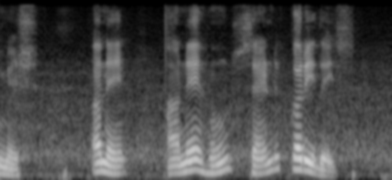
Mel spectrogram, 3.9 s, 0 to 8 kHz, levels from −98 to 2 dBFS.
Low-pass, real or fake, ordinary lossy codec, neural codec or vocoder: 7.2 kHz; fake; none; codec, 16 kHz, 6 kbps, DAC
